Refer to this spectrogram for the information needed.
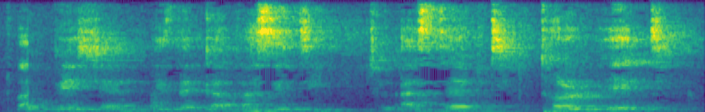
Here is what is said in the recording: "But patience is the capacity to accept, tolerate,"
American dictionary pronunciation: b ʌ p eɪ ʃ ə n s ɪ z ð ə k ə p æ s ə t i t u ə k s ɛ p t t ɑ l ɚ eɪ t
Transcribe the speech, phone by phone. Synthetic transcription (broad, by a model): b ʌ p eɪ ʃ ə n ɪ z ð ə k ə p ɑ s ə t i t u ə s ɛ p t t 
